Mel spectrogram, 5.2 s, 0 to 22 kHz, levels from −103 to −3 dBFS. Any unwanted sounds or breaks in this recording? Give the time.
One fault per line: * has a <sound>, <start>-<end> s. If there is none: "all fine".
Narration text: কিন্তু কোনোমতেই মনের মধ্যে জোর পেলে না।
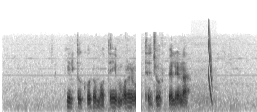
* has a dropout, 2.7-2.8 s
* has a chirp, 4.2-4.3 s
